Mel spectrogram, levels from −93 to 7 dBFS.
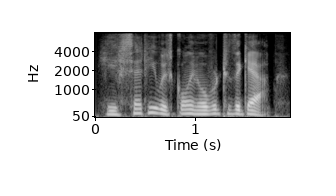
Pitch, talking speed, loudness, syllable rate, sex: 135 Hz, 275 wpm, -16 LUFS, 5.9 syllables/s, male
